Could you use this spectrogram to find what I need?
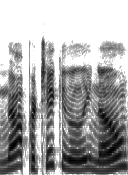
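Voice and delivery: high loud yell. The stranger laughs and answers the offer of cotton: yelling back. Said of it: "yells back".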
